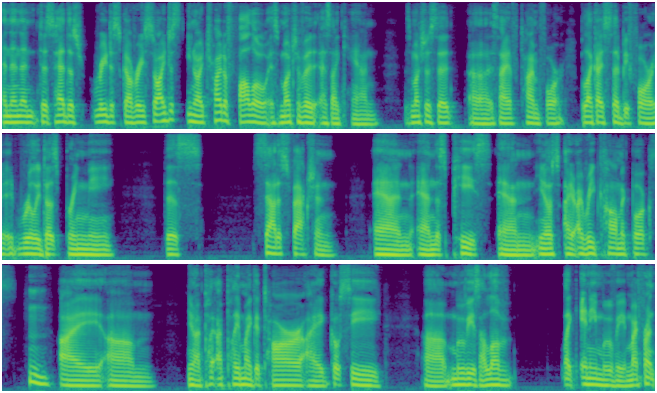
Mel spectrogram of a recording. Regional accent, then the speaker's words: Libertyville, Illinois, United States; I grew up in Libertyville, which is about 30, 40 minutes north of Chicago.

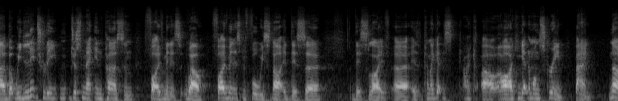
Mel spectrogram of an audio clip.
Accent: England, United Kingdom; born there; My mum's Irish. I have an Irish passport, but I was born in England.

